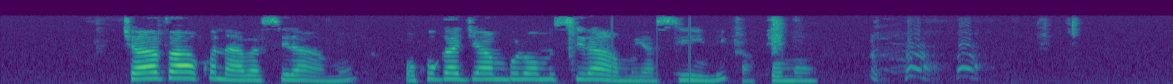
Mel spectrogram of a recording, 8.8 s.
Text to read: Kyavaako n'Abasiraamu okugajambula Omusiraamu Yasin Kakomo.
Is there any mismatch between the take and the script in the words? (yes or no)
no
